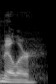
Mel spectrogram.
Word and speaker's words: Millar: When I read that they paid 8 figures for the whole Millerverse or Millarverse, however you want to pronounce it, I'm just like, it's Miller.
